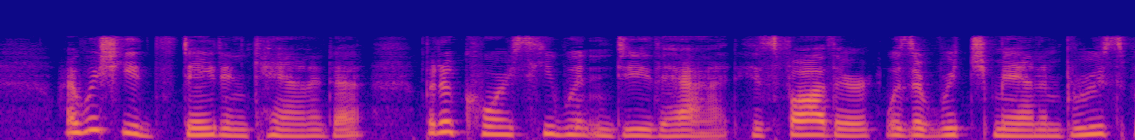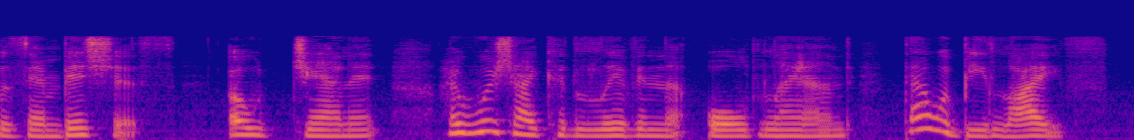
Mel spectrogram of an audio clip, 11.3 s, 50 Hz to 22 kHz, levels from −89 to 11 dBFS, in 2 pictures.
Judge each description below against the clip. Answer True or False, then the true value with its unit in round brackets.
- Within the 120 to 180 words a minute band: False (205 wpm)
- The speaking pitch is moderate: True (180 Hz)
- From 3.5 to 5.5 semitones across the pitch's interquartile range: False (2.7 semitones)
